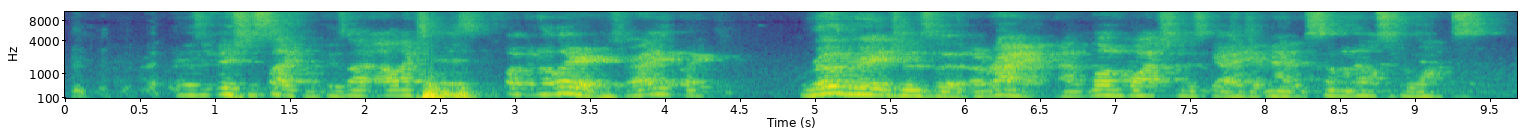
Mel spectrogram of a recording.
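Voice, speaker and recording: On a club stage with an audience, a comedian delivers raunchy, swear-filled material and laughs at his own lines. His fairly high voice is a little mellow, fairly even in intonation and normal in speed. Captured distantly on a handheld stage mic in an echoey room, the audio carries a little hiss or hum.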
